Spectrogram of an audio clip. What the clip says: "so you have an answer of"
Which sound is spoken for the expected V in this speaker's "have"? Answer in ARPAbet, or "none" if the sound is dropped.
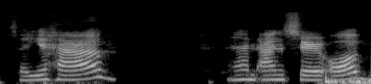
V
